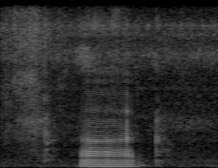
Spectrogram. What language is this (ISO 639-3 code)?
sat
